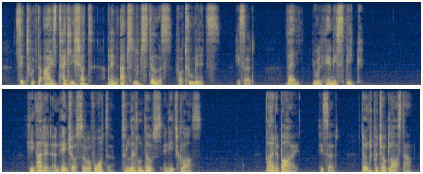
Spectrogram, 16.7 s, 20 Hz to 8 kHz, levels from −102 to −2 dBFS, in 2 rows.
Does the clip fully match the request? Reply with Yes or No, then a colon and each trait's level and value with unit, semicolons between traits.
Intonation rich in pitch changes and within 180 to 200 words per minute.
No: wide, 6.5 semitones; average, 165 wpm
